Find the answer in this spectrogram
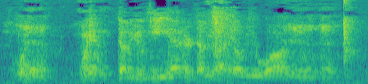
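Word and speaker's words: Wynn: Or Wen? Win.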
